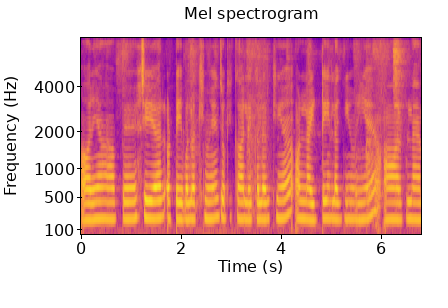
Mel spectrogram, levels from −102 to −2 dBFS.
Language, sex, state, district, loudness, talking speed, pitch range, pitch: Hindi, female, Bihar, Gopalganj, -15 LUFS, 210 wpm, 210-220 Hz, 215 Hz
